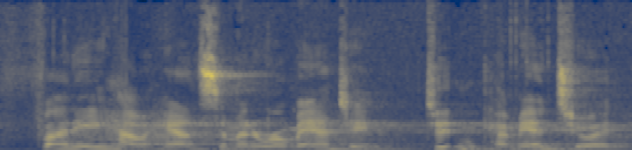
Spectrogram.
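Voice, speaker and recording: A woman's voice with very wide pitch swings at a moderate pace, amid audible room echo and noticeable background noise. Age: 70s. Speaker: author and storyteller. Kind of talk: reading aloud of own humorous essays to a live audience. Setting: church concert with audience.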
